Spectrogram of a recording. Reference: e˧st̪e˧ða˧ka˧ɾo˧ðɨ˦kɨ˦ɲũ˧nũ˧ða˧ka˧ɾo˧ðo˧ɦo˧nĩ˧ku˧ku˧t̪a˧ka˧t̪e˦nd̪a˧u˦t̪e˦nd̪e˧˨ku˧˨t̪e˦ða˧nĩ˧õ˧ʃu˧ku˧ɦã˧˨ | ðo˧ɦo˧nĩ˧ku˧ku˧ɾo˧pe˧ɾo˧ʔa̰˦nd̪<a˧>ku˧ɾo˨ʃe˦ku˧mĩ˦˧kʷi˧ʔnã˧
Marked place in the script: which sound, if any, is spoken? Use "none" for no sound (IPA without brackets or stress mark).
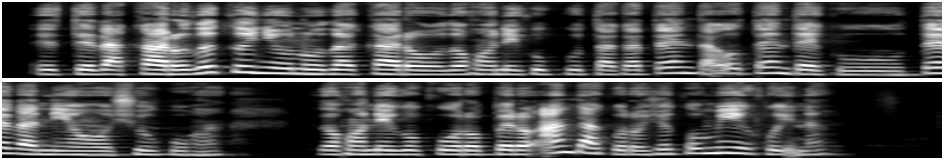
a˧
